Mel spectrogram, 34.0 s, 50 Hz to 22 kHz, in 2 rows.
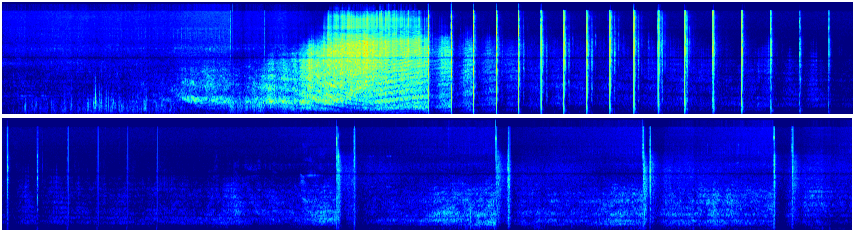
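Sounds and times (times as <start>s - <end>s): jet aircraft noise: 0.0s - 34.0s
sharp pyrotechnic bangs: 7.2s - 20.4s, 23.7s - 24.2s.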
